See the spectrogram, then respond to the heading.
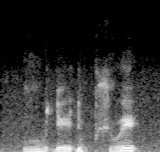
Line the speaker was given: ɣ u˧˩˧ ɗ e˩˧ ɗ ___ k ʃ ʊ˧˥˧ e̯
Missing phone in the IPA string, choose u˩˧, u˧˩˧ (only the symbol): u˩˧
